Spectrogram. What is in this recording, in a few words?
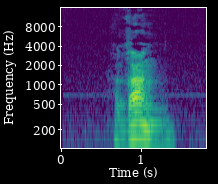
"rang", Dutch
